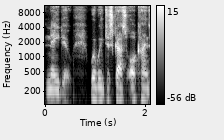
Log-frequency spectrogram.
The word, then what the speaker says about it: Nadu: was Jeff Nadu NAU I keep calling him Nido but he pronounces it na do where we discuss all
